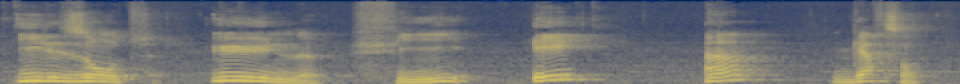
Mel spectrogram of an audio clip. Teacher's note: la liaison avec la conjonction et est interdite nous dirons donc ils ont une fille et un garçon voilà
